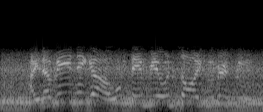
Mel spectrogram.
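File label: German player killed enemy mood high, speech; War Thunder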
